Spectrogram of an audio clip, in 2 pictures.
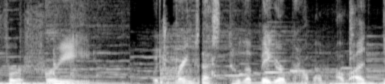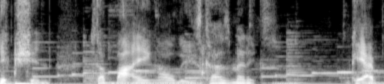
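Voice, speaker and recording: A young adult video creator with a low-pitched voice goes on a casual, fed-up rant full of rhetorical questions. It sounds slightly muffled, as if spoken from within a rubber mask.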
